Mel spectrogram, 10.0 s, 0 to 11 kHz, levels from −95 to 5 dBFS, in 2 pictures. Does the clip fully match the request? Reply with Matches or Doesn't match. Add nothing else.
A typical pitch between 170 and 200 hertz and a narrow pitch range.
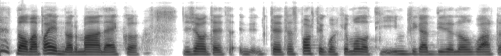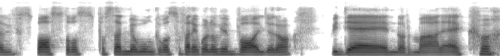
Doesn't match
